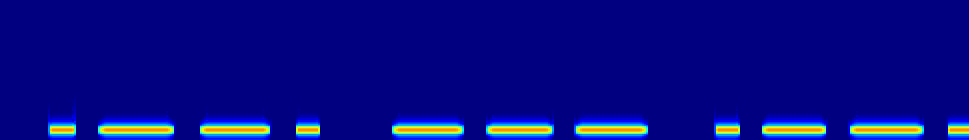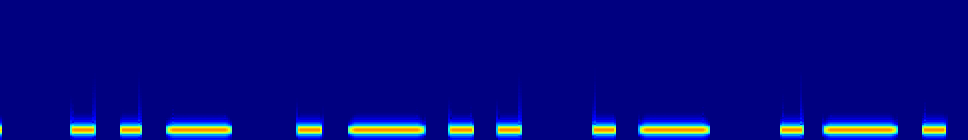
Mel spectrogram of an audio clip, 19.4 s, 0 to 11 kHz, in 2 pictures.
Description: Morse code, heard as a keyed tone, about 5 wpm, 250 Hz. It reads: POPULAR
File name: morse / morse-training-05WPM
